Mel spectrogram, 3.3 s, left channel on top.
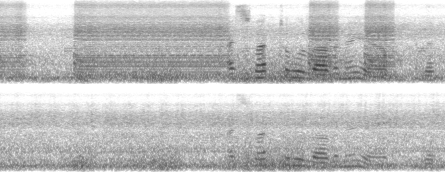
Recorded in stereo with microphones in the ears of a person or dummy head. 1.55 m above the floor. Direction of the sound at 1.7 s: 40° left (ahead or behind).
